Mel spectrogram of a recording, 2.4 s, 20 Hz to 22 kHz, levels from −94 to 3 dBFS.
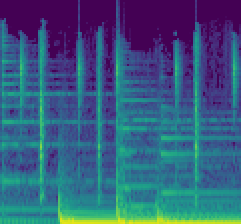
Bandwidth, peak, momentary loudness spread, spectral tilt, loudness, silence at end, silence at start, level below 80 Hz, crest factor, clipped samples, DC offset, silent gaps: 11.5 kHz; 0 dBFS; 9 LU; -5 dB/octave; -12 LUFS; 0 s; 0 s; -8 dBFS; 8 dB; 0.5%; under 0.1%; none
